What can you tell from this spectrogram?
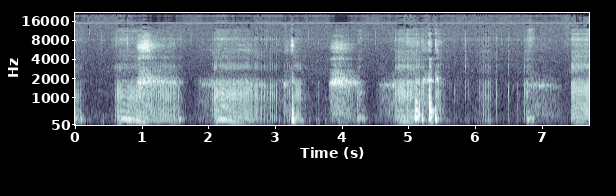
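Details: Snoring of a 2-week-old baby boy while asleep: soft, squeaky, whistling snores with each breath, with small snuffly noises between.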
